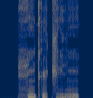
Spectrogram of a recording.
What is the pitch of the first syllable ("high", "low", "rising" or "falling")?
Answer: high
